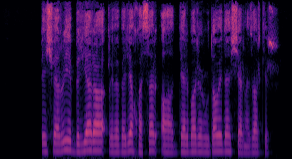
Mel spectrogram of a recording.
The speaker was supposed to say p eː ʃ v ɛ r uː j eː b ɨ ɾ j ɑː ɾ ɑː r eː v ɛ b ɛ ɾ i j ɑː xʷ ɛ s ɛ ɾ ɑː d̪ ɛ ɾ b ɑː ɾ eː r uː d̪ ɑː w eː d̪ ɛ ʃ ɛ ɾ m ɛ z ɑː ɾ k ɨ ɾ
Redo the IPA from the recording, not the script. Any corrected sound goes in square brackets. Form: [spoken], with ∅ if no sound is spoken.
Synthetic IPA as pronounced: p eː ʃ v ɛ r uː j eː b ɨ ɾ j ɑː ɾ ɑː r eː v ɛ b ɛ ɾ i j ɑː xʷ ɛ s ɛ ɾ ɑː d̪ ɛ ɾ b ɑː ɾ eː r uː d̪ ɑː w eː d̪ ɛ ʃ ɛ ɾ m ɛ z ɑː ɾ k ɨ ɾ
